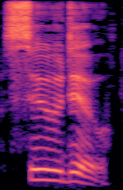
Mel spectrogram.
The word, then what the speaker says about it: sudo: But it's super user do, sudo.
